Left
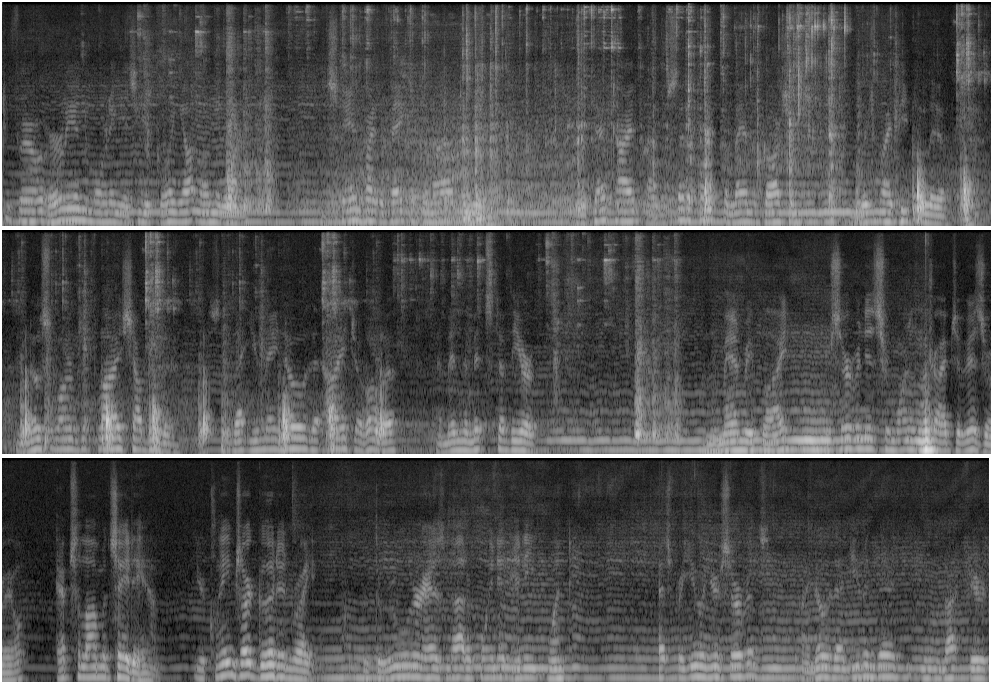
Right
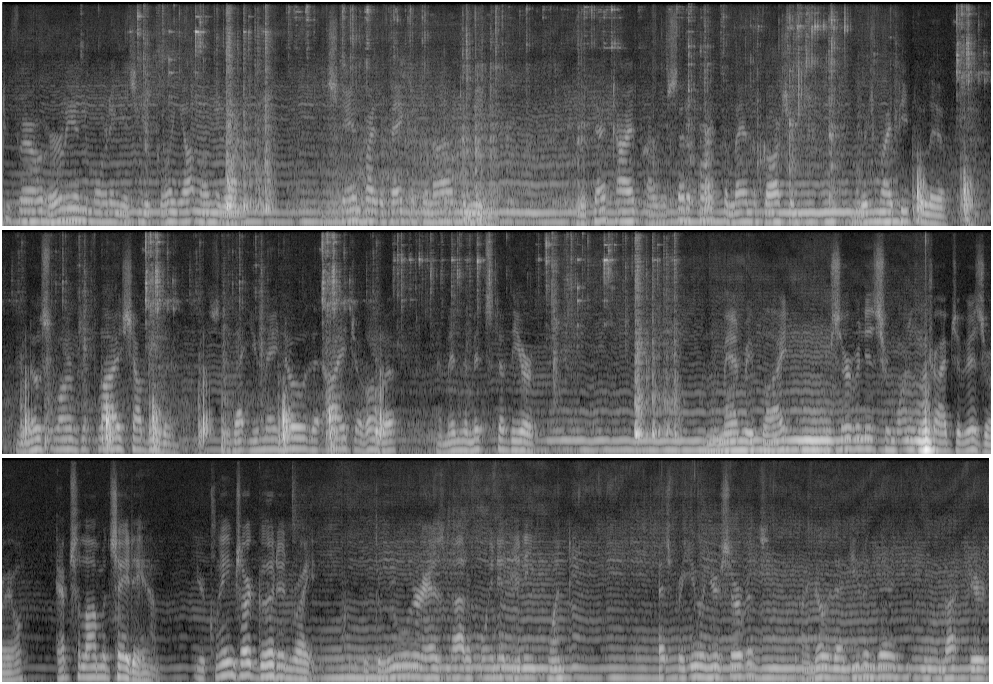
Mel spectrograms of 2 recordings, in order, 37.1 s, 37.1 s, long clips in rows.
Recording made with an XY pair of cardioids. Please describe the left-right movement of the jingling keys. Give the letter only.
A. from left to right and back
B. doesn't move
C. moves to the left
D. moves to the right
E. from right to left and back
E.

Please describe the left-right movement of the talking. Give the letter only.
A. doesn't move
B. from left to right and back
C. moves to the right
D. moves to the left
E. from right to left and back
A.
